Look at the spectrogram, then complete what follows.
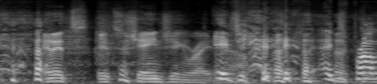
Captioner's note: laughs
